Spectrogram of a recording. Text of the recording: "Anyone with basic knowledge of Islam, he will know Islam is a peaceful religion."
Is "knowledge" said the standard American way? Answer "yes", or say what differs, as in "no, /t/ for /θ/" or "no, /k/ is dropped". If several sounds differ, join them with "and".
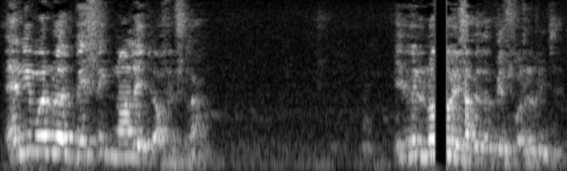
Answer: yes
